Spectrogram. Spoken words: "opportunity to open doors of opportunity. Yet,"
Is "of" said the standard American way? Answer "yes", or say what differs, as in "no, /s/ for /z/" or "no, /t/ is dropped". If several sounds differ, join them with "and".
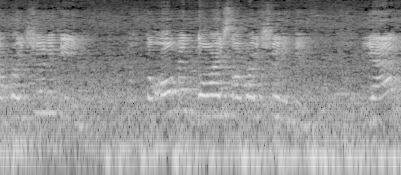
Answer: no, /p/ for /v/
